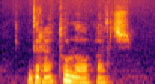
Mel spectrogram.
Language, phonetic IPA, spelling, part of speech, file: Polish, [ˌɡratuˈlɔvat͡ɕ], gratulować, verb, LL-Q809 (pol)-gratulować.wav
